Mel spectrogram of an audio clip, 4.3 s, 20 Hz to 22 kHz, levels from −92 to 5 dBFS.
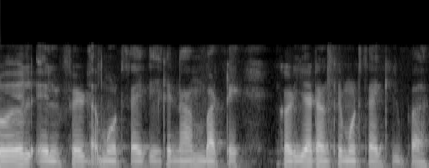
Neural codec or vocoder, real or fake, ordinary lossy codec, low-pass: none; real; none; 7.2 kHz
